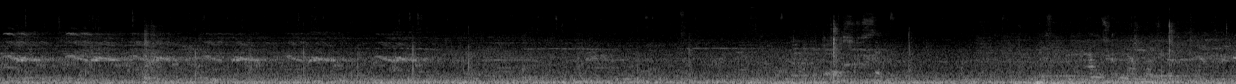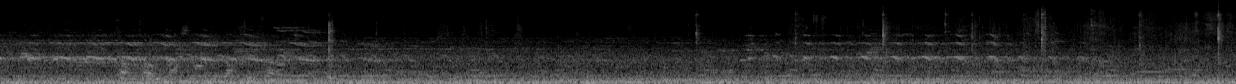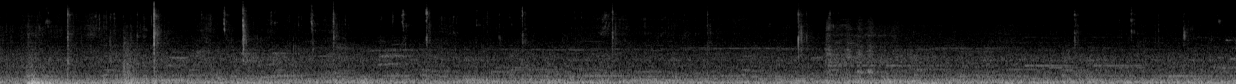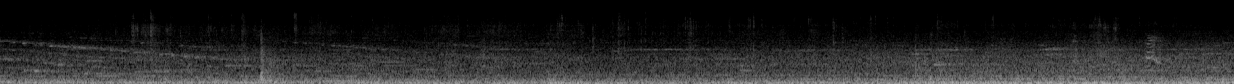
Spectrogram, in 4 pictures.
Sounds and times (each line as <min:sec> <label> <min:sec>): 0:00.0 traffic 0:49.4
0:04.4 road sweepers push their carts by 0:49.4
0:10.4 voices 0:17.5
0:19.0 voices 0:49.4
